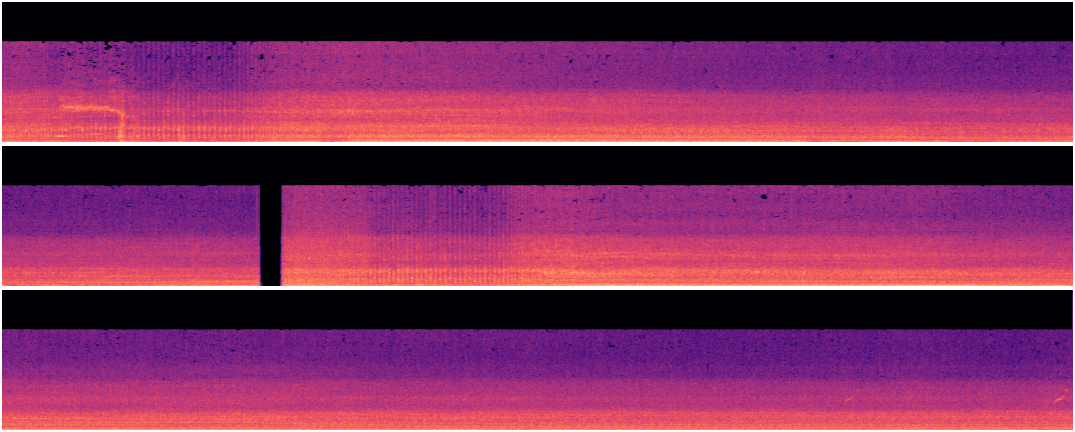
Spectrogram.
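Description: Escorts Digmax backhoe loader's diesel engine running as the machine works its front loader bucket through loose soil. The engine note is unsteady for a few seconds before the sound drops out briefly about halfway through, then runs steadier and louder.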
